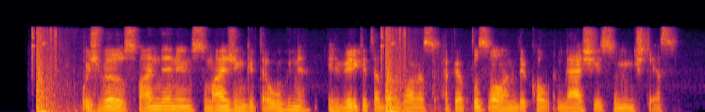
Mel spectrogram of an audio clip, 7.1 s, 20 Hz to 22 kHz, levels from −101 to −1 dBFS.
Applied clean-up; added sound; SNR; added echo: none; Gunshot, gunfire; 10 dB; none.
